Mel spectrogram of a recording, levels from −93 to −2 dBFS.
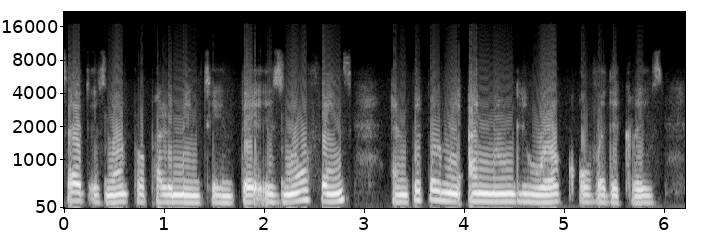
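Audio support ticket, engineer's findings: Hard clipping across the whole file. Harsh fuzz on every loud peak, start to end. Something upstream is driving about 11 dB past full scale, so roughly 7 percent of samples hit the ceiling and get squared off. Those flat tops throw harmonics way up top, hence the grit. Probably a gain stage or converter input set too hot; pull the level back before that point.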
